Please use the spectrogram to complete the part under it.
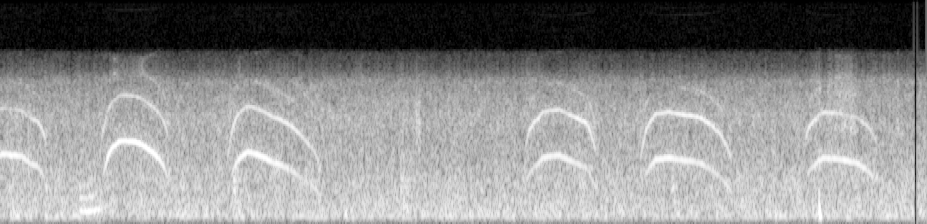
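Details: Quieter arched mews from a Siamese cat carrying a kitten, short rising-then-falling calls repeated roughly once a second over a steady background hiss, with a faint click near the end.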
